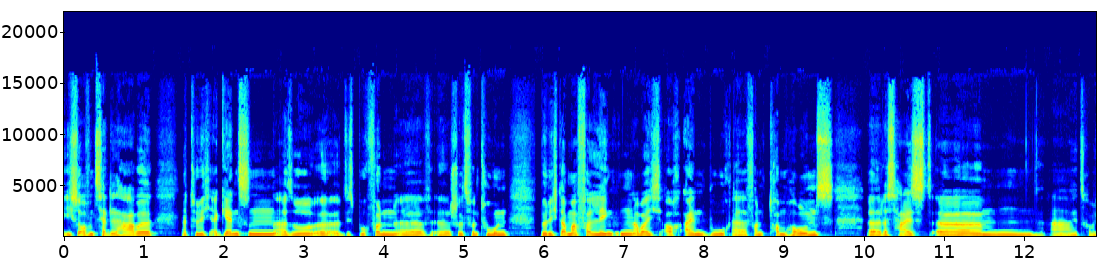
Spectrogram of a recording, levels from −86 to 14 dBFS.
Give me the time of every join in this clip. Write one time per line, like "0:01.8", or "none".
0:03.5
0:08.3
